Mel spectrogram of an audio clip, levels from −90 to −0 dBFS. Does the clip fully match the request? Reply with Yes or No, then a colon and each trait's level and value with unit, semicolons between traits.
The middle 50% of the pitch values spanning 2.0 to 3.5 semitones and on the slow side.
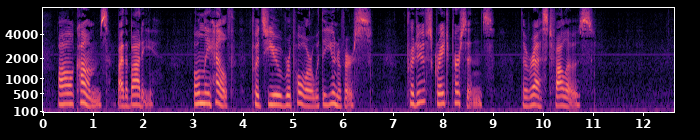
Yes: average, 3.2 semitones; slow, 90 wpm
